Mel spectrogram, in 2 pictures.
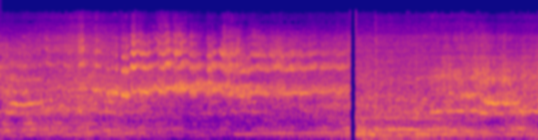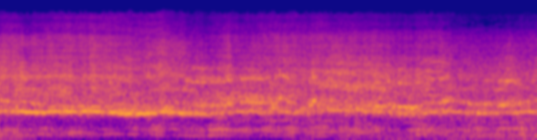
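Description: Car tyres squealing without a break while a car spins sideways in tyre smoke, with its engine revving underneath; the squeal wavers in pitch. The sound drops out for an instant about three and a half seconds in, then comes back slightly louder.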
